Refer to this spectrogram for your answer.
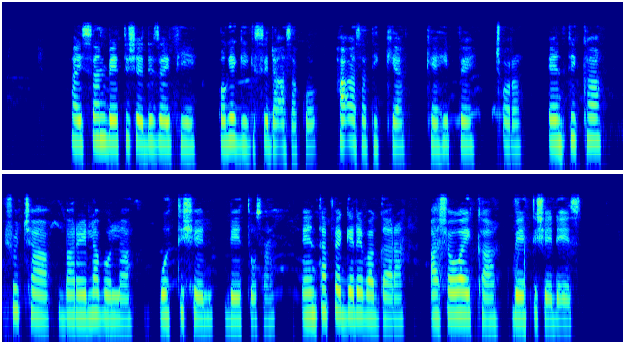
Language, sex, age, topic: Gamo, male, 18-24, government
